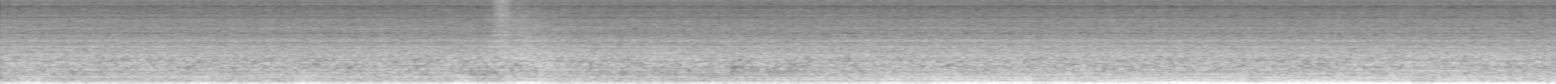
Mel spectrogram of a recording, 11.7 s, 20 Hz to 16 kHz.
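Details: Carbureted Bronco after lean-best-idle mixture adjustment, idling at about 640 rpm (target 675) before the ignition timing is advanced: low, even rumble at a slow steady idle with no misses or knocks.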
